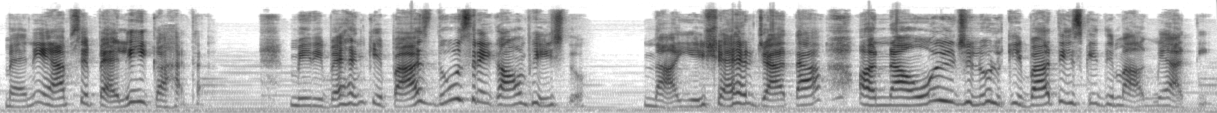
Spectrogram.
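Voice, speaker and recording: Lady doing worried scolding village mom, really high n piercing, cartoon horror story, faint music behind. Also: animated, a little slow, pushed and bright, exaggerated voice. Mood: exasperated. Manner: fretful, scolding. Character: anxious, scolding village mother of a teenage son. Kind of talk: Hindi animated horror story voice acting.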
